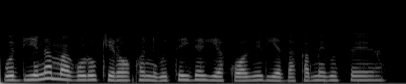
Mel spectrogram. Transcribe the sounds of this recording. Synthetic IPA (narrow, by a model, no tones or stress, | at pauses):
ɣoðienamaɣoɾokeɾɔkɔneɣotɛiðaɣeakwaɣeɾiaðakamɛɣosɛːɾa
